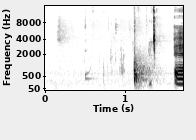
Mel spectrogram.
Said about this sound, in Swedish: Vi förväntar oss också, och det här är en biggie, jag ska bara ta en klunk vatten.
